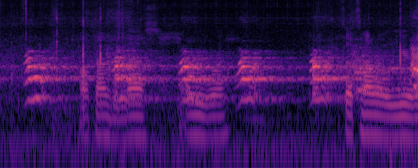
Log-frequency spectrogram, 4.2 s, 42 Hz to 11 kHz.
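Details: Hunting dog during a 2021 squirrel hunt in Pennsylvania, giving a run of loud, harmonic barks, each about half a second long, roughly every half to one second, with short gaps between bursts.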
